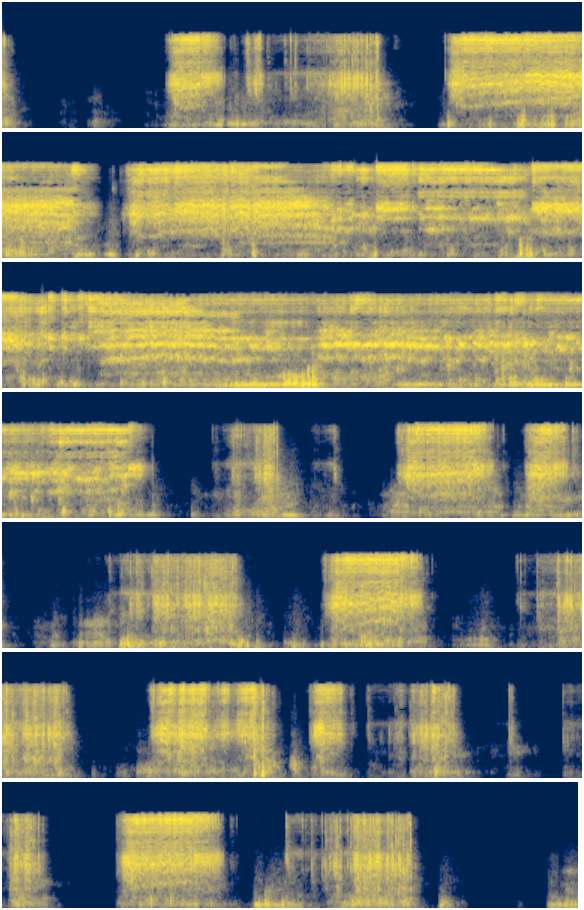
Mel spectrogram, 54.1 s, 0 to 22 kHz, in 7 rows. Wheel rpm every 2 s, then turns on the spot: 0, 10, 10, 100, 70, 110, 110, 110, 120, 110, 110, 120, 50, 0, 50, 10, 10, 30, 20, 10, 20, 0, 0, 10, 40, 10, 0.
32-34 50-52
